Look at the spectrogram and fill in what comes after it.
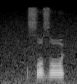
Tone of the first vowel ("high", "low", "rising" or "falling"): high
